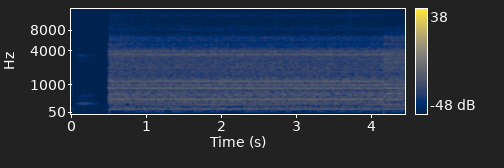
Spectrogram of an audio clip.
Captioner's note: lathe whirring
